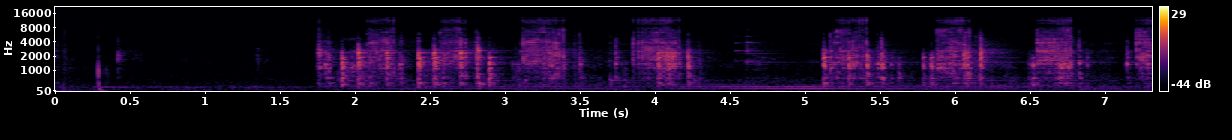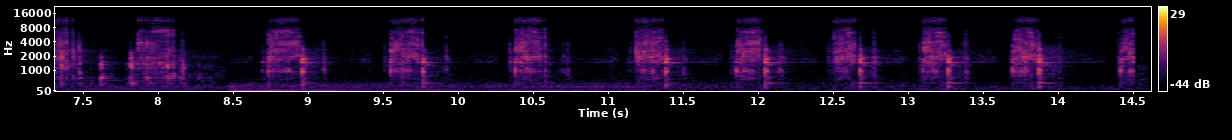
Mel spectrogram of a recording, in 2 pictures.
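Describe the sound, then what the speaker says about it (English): Rapid rhythmic clicking of a ratchet on a deep socket tightening nuts on the lower unit of a Mercury V6 outboard, in steady repeated bursts of close ratcheting strokes with no talk. "tighten it down with a ratchet on a deep socket"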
